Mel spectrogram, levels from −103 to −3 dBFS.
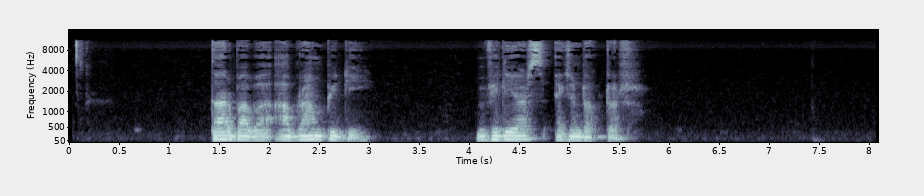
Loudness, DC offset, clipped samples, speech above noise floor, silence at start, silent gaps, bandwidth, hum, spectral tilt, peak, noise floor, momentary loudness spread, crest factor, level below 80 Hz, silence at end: -23 LUFS; under 0.1%; under 0.1%; 56 dB; 0.05 s; none; 11.5 kHz; none; -6.5 dB/octave; -4 dBFS; -77 dBFS; 12 LU; 20 dB; -50 dBFS; 2.45 s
